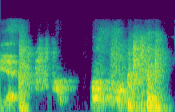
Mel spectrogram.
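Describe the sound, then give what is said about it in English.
A dog gives a couple of short, loud vocal bursts, rough barks or yelps with a mid-pitched tone, separated by a brief pause, with no talking over them. “I hear the dog.”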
